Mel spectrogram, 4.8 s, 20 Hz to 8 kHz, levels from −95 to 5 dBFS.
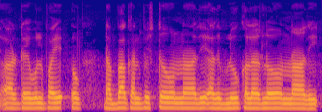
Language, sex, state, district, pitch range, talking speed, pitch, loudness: Telugu, male, Telangana, Mahabubabad, 130-135 Hz, 150 wpm, 130 Hz, -16 LUFS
